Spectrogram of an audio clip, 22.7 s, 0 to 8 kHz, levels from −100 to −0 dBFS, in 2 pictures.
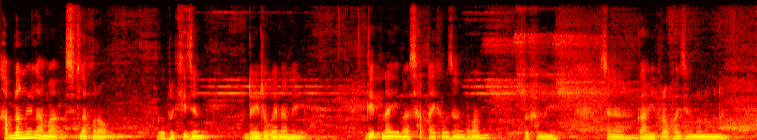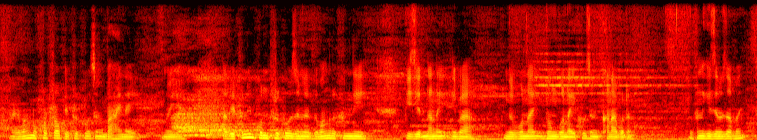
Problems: low volume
